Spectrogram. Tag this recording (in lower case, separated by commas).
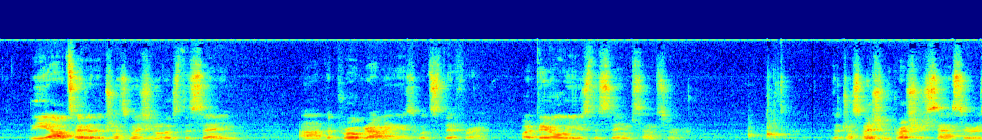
inside a large room or hall, speech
